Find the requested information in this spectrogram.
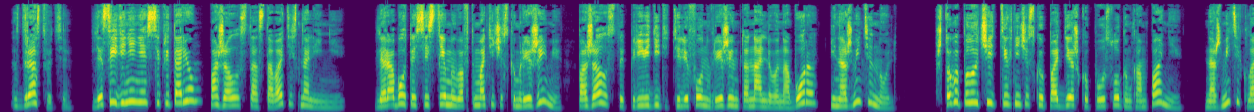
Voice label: russian female

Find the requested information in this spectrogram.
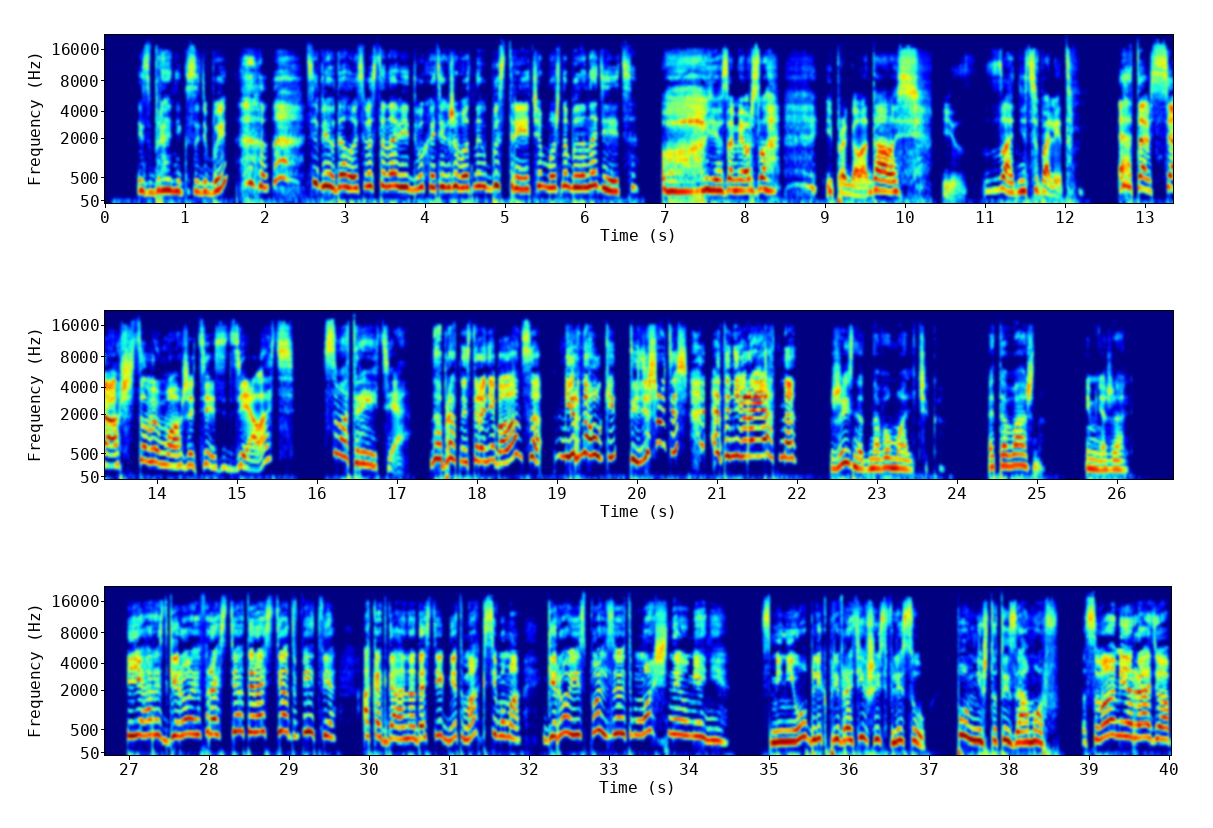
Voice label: rus

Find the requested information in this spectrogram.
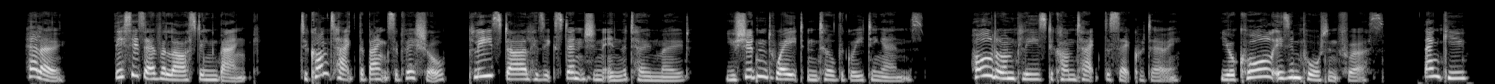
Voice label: british english female

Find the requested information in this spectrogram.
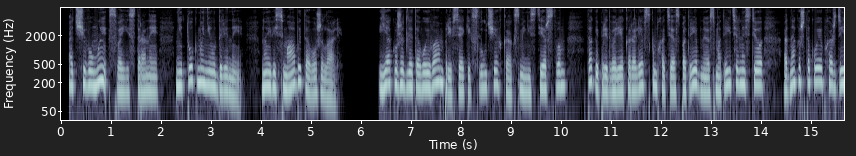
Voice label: russian female

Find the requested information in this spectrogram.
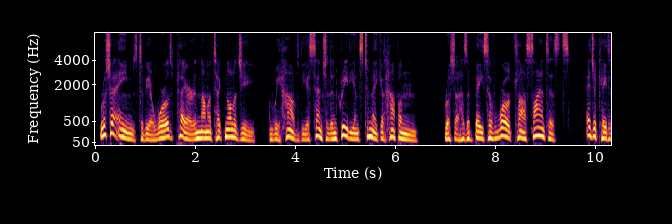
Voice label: british english male

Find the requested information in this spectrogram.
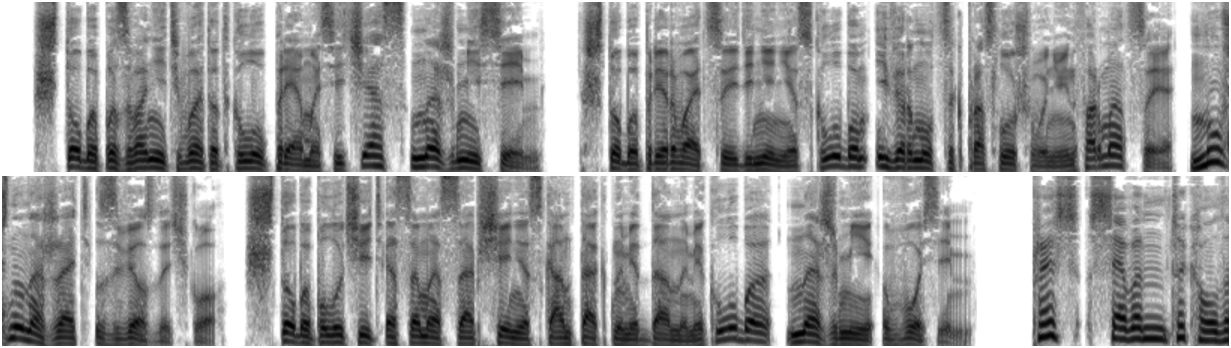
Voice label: ivr

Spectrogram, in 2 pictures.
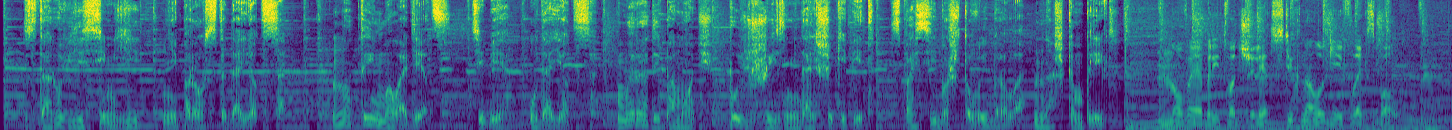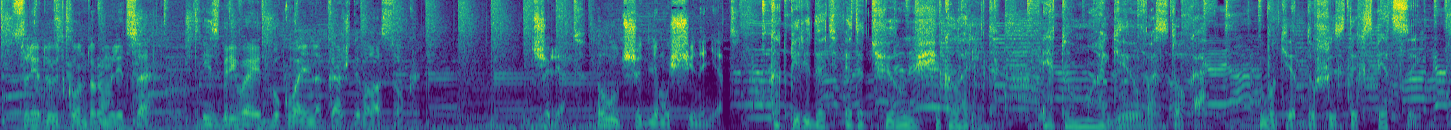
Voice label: rus

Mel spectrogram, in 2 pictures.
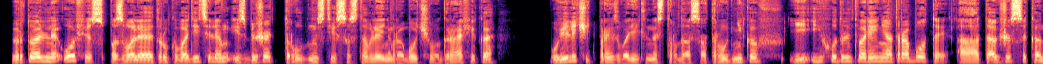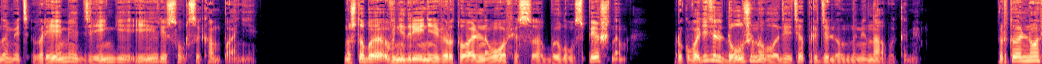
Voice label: russian male

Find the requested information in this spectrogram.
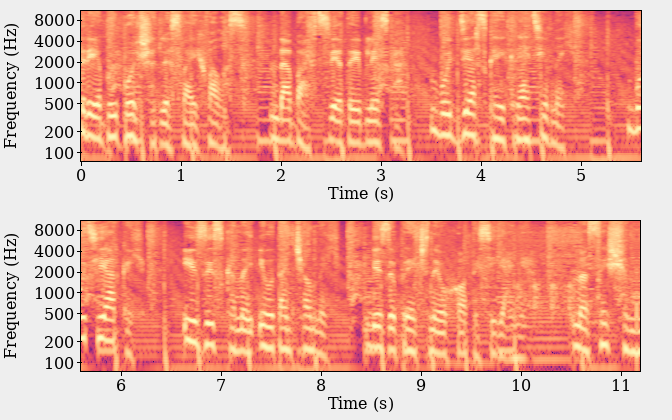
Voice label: RUS

